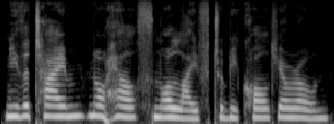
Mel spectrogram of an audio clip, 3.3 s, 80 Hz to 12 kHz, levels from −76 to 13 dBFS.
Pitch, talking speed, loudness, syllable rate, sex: 215 Hz, 195 wpm, -16 LUFS, 4.0 syllables/s, female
